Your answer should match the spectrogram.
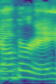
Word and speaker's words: Guillain-Barré: Is it Guillain-Barré or how do you say it? – It's Guillain-Barré. Yeah. Guillain-Barré. So it is. Okay. It's French.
